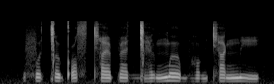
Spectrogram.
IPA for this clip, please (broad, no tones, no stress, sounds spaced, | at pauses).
f ɤ ǀ ɤ kʷʼ a sˤ cʰ æ p æ ɡ͡ǀ æ l ŋ͡m ɤ bʱ ɔ ɡ cʰ a ŋ͡m i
